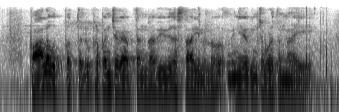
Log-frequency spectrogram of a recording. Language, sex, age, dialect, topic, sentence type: Telugu, male, 25-30, Central/Coastal, agriculture, statement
